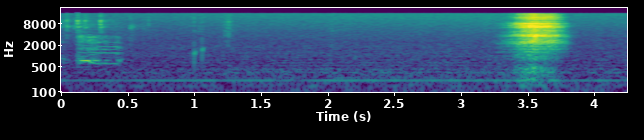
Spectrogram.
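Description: Chickens in the Minecraft Tekkit video game, with a short cluck near the start and a louder, noisy squawk-like burst near the end, over a steady low background hum.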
